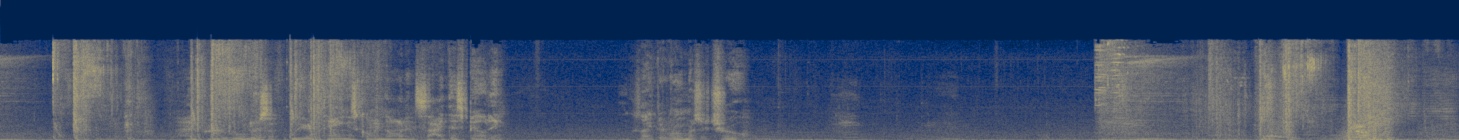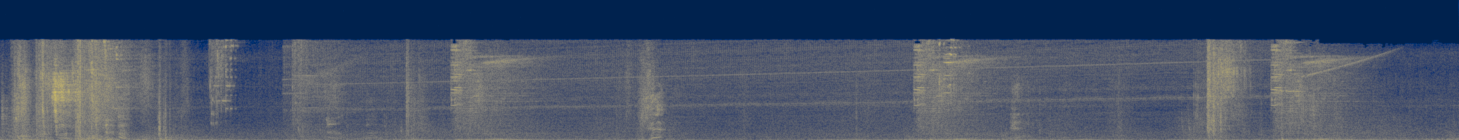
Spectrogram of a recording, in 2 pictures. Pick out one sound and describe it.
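Game sound effects whoosh as a character swings through the air.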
